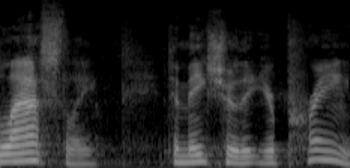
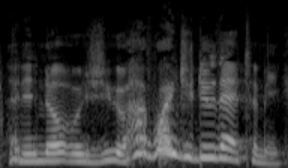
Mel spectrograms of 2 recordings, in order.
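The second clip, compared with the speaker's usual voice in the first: mock startled shriek, much higher and louder; 6 semitones higher, 10 dB louder than usual. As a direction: imitate a wife jumping out of her skin. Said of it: "she just comes unglued".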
